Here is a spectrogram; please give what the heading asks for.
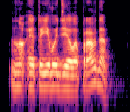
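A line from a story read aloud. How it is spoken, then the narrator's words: Cold question. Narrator (Russian): холодно спросил Куруш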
